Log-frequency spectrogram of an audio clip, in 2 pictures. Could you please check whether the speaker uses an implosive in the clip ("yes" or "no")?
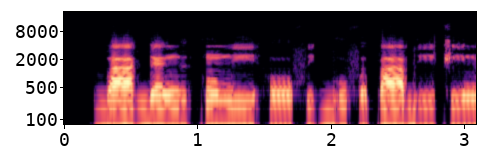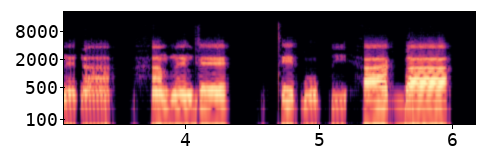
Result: yes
